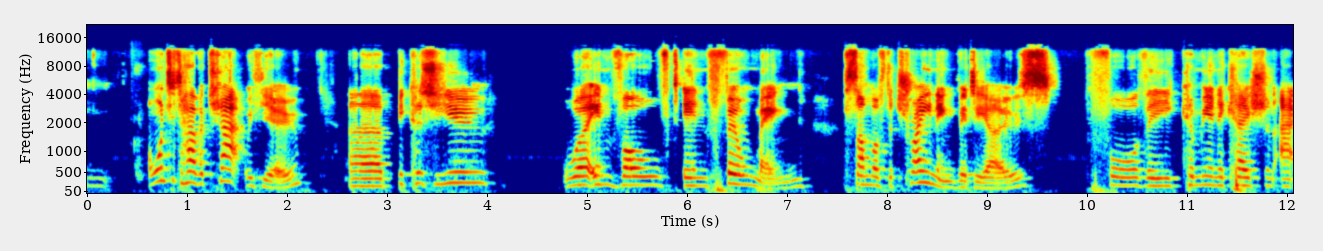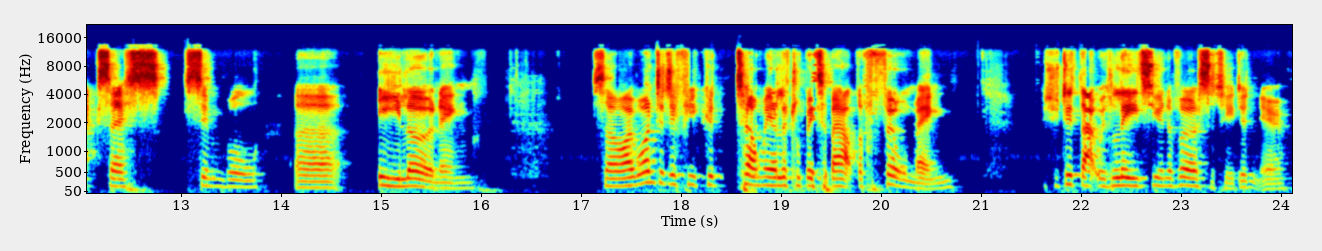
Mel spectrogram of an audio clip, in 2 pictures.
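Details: Adult speaker, interviewer; ordinary speech.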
